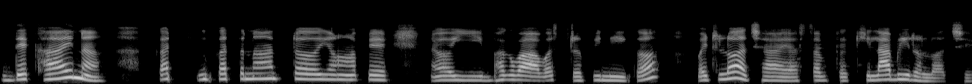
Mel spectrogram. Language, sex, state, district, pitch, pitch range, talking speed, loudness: Angika, female, Bihar, Bhagalpur, 210 Hz, 185-240 Hz, 125 wpm, -23 LUFS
